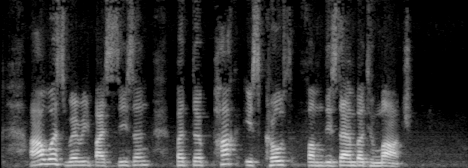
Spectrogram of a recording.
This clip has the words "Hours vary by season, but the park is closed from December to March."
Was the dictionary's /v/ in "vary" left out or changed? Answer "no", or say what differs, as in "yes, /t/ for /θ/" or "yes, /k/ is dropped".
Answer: yes, /w/ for /v/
